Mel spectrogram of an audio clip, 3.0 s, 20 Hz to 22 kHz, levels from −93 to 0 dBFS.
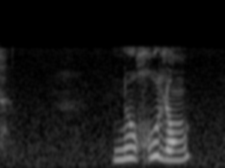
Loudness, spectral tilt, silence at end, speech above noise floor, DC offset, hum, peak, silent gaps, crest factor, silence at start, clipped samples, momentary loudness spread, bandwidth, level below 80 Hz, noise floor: -38 LUFS; -3.5 dB/octave; 0.5 s; 33 dB; under 0.1%; none; -20 dBFS; none; 20 dB; 0 s; under 0.1%; 16 LU; 7.2 kHz; -88 dBFS; -70 dBFS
